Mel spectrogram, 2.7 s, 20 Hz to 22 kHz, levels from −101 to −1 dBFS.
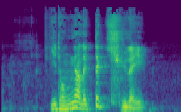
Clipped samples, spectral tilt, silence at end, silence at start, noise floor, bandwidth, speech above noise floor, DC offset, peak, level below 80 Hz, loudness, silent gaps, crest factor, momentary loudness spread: under 0.1%; -4.5 dB/octave; 0.55 s; 0.75 s; -58 dBFS; 16 kHz; 40 dB; under 0.1%; -2 dBFS; -56 dBFS; -18 LUFS; none; 18 dB; 12 LU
